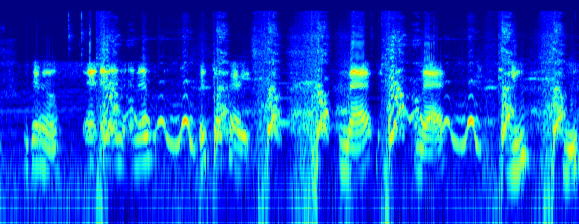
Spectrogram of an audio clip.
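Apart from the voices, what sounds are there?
dog barking and whimpering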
